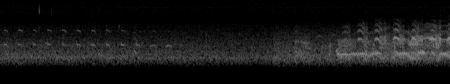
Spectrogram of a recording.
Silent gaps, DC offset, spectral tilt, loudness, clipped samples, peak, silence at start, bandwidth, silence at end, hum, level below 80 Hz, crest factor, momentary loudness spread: none; under 0.1%; 10.5 dB/octave; -36 LUFS; under 0.1%; -18 dBFS; 0 s; over 20 kHz; 0 s; none; under -90 dBFS; 20 dB; 16 LU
